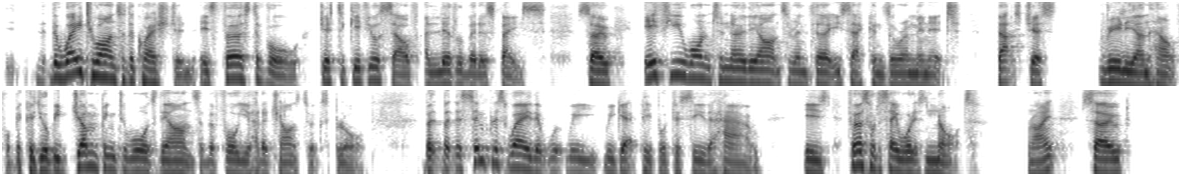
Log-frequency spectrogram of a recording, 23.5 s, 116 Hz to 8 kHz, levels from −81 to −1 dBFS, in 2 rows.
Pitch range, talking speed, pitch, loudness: 115-150 Hz, 195 wpm, 125 Hz, -23 LUFS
